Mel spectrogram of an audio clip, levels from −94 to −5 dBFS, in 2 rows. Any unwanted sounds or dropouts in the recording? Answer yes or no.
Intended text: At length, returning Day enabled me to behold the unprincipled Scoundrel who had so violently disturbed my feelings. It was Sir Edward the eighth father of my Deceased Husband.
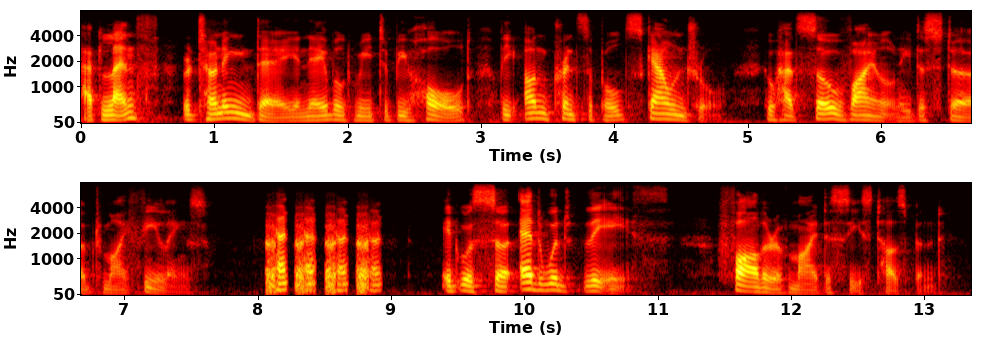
yes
